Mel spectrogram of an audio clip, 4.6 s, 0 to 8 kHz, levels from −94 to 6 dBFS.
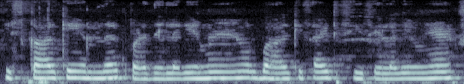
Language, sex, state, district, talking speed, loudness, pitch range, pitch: Hindi, female, Uttar Pradesh, Saharanpur, 205 wpm, -15 LUFS, 205-230 Hz, 225 Hz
